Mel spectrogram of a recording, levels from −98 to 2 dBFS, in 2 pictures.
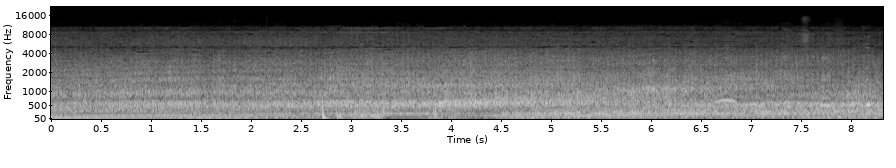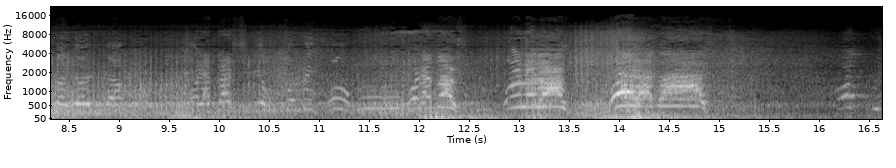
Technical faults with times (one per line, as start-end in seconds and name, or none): none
